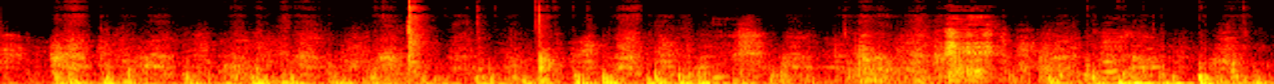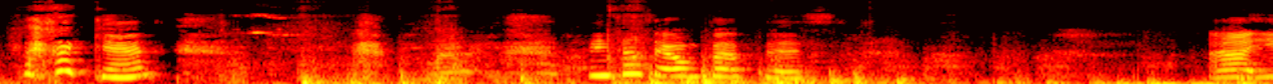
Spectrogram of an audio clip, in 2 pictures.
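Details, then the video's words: Keyush the Siberian Husky during a bout of zoomies: heavy panting and scuffling, then several wavering, rising-and-falling yodel-like whines in the second half, with a man talking over much of it. "What Causes Crazy Husky Zoomies?! ANYTHING!"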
